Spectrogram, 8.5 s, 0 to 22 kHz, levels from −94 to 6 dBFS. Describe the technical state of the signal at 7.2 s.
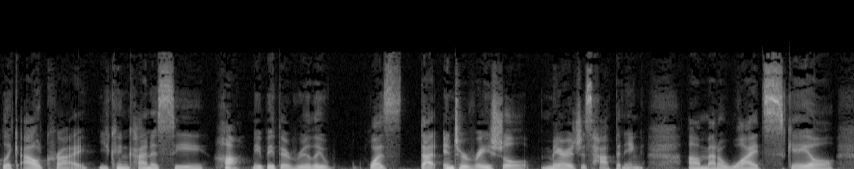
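At 7.2 s the speech signal is intact, with no technical fault present at that moment.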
